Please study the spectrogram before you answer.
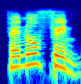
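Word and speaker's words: Phnom Penh: फेनोफेन, ये पी जो है साइलेंट है।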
